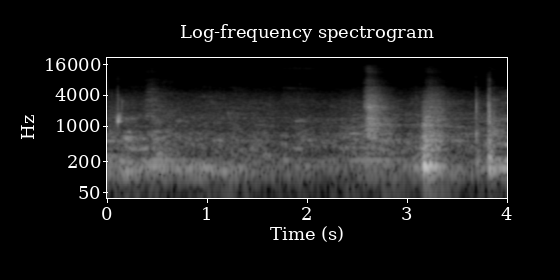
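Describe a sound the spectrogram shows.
Water splashes and sloshes in a basin.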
